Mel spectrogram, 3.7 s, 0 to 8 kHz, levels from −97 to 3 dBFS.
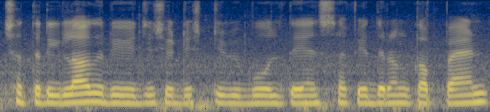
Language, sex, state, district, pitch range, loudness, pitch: Hindi, female, Haryana, Jhajjar, 160-175 Hz, -16 LUFS, 165 Hz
